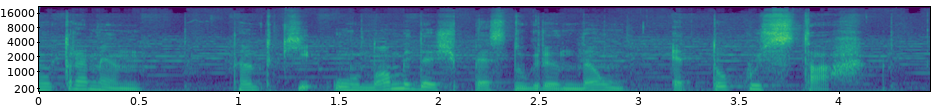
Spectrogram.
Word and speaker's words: To'Kustar: Way Big's species is To'Kustar, which is pronounced "Toku Star", literally Tokusatsu (特撮) star, because Ultraman is one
